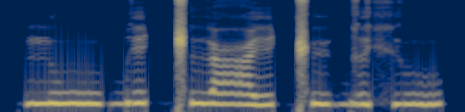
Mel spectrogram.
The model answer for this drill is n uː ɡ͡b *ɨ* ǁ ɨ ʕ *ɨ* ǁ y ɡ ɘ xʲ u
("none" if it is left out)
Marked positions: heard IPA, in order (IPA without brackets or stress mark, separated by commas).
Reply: e, e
